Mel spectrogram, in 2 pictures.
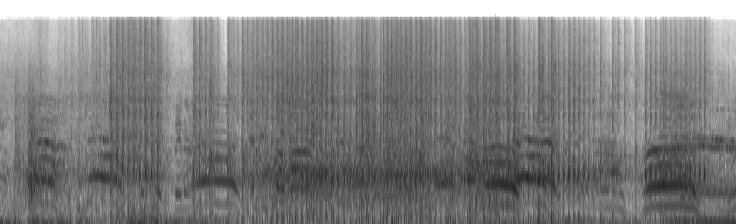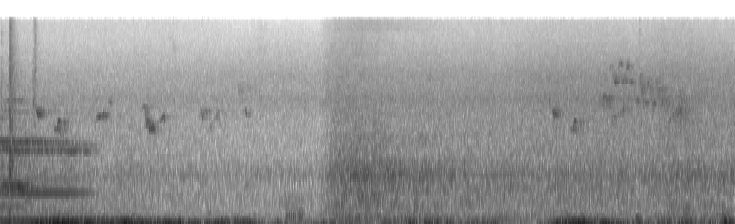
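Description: Rapid rifle and machine-gun fire in bursts, blank rounds in a training ambush, with shouting, for roughly the first ten seconds. The firing then stops, leaving a much quieter outdoor background with a few faint chirps.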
